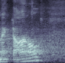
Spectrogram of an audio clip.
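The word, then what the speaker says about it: MacDonald: For the record, John McDonald. Last name is spelled M-A-C, capital D-O-N-A-L-D.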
